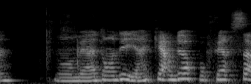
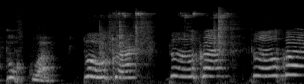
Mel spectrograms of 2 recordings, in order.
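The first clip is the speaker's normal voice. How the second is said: rising exasperation; 7 semitones higher, slower than usual. Real, not acted. Repeated exasperated why, climbing.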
